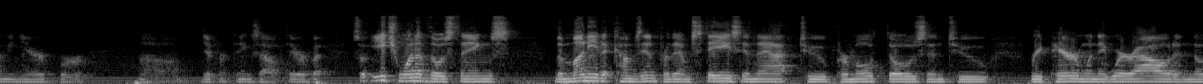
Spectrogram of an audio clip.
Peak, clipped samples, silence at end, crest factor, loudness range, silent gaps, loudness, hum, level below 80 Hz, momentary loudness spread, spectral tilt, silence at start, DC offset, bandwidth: -14 dBFS; under 0.1%; 0 s; 14 dB; 8 LU; none; -28 LUFS; none; -48 dBFS; 15 LU; -5.5 dB/octave; 0 s; under 0.1%; 10.5 kHz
